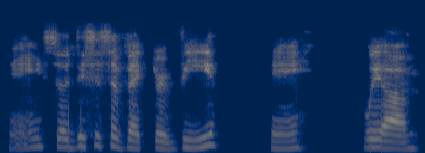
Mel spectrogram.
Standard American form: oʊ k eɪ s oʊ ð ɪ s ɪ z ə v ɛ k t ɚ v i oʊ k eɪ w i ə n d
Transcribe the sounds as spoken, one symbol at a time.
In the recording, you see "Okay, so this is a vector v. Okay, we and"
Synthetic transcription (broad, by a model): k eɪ s oʊ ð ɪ s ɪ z ə v ɛ k t ɚ v i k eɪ w i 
